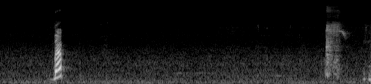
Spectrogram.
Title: what you all says when your baby sneezes 🤔🙄😅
